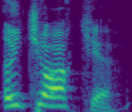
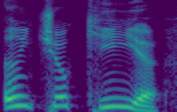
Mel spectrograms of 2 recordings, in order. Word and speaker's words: Antioquia: que muitas vezes acontece é antióquia já ouviu falar que São Paulo passou pela mandioca não que é na antióquia na verdade é Antioquia a palavra não tem acento Então por que dar ênfase a à letra O né entendendo tudo isto a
